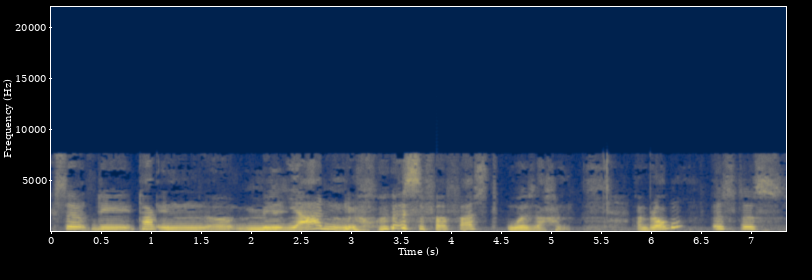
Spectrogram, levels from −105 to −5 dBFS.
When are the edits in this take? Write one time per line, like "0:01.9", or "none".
0:01.0
0:04.4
